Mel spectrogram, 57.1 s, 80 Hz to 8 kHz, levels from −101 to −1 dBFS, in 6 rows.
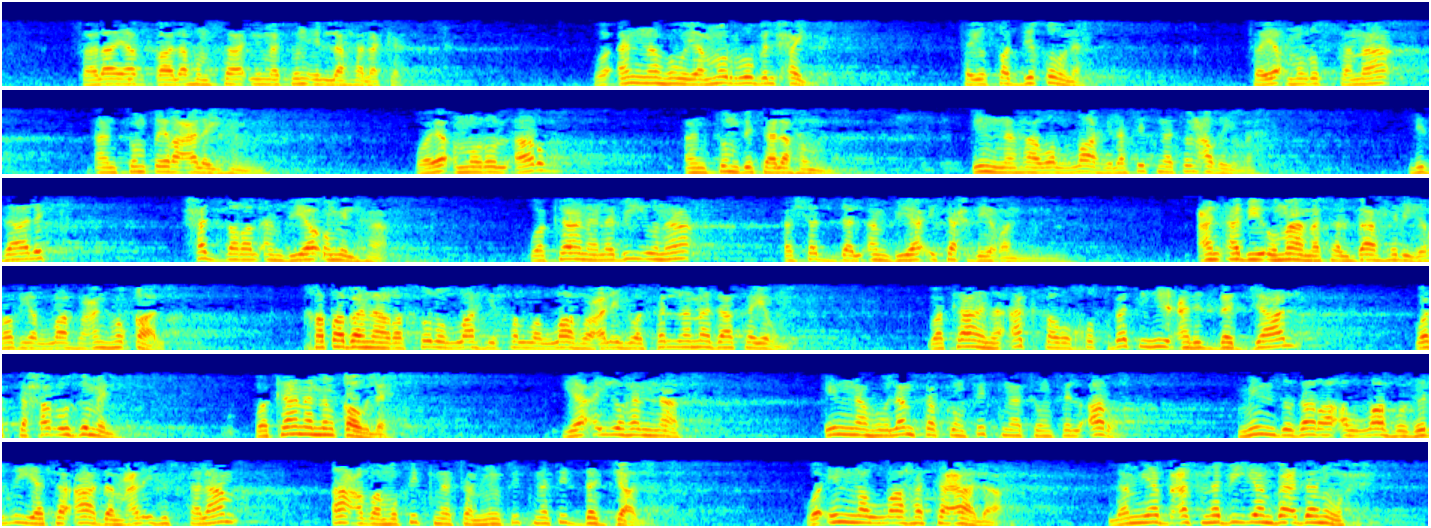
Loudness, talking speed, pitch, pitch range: -27 LUFS, 95 wpm, 185 Hz, 165-205 Hz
